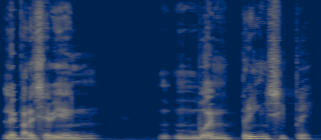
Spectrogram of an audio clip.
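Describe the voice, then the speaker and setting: Radionovela: selfless, determined friar, earnest and declamatory, very low-pitched, animated intonation. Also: male voice, extremely slow, full character voice. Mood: humble. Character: devout, selfless friar, ailing but determined. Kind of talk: solemn radio drama acting.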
